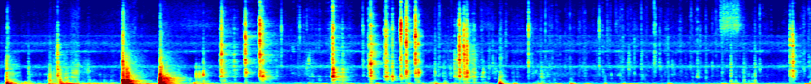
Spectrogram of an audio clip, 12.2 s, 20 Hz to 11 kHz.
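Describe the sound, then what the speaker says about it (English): A wrench loosens a ground connection on a BMW M6, making a series of quiet, irregular ratcheting clicks and metallic ticks, some close and sharp, over a low background hum with no talking. "All right, I'll just get it with a wrench."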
